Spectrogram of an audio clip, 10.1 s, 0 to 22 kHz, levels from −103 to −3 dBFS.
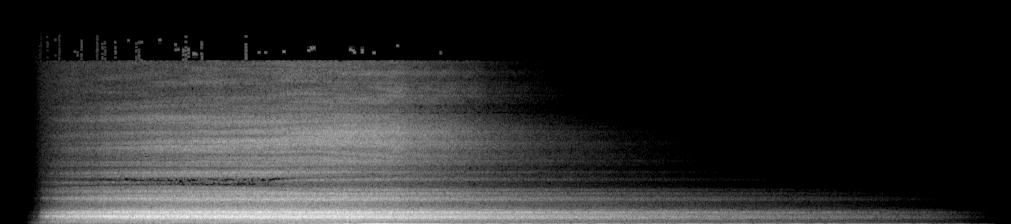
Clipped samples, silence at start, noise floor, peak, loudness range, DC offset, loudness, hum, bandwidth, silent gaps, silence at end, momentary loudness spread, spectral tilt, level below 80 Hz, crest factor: under 0.1%; 0.45 s; -71 dBFS; -2 dBFS; 20 LU; under 0.1%; -16 LUFS; none; 16.5 kHz; none; 3.2 s; 22 LU; -2.5 dB/octave; -36 dBFS; 18 dB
